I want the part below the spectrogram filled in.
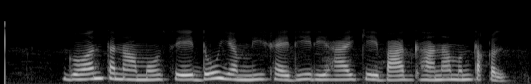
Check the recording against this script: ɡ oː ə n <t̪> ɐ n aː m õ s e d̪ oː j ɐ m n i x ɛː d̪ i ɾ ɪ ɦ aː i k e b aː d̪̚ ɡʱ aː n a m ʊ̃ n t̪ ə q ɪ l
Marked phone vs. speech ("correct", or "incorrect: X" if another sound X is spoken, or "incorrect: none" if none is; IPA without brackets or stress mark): correct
